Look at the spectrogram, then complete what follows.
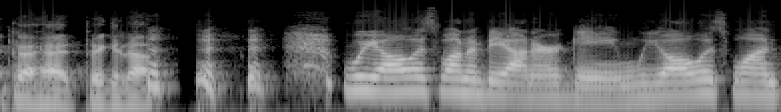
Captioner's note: laughs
